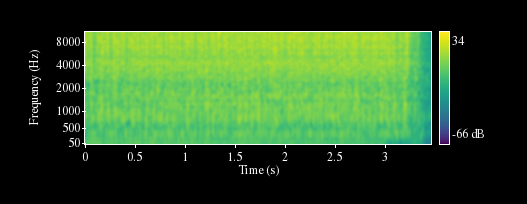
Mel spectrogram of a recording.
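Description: A Singer 128 clone sewing machine stitching at a long stitch length, running as a steady, fast mechanical whir with a low hum and rapid rhythmic needle clatter, close and loud, then slowing and stopping at the end.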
